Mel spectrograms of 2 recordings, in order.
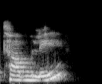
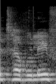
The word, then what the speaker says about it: tabbouleh: I would say the tabbouleh.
